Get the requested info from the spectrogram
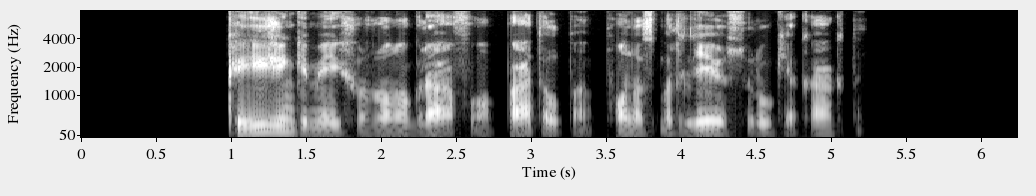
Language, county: Lithuanian, Alytus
